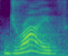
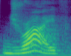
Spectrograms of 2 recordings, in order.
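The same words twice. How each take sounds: Both takes have the same delivery.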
